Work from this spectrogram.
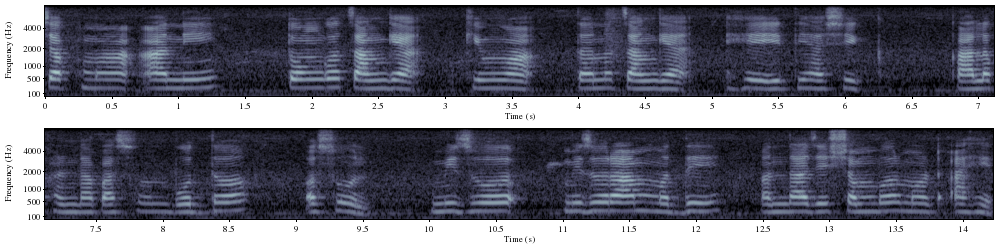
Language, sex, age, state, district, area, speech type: Marathi, female, 30-45, Maharashtra, Washim, rural, read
